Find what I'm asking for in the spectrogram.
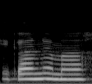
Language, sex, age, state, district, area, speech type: Assamese, female, 60+, Assam, Tinsukia, rural, spontaneous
